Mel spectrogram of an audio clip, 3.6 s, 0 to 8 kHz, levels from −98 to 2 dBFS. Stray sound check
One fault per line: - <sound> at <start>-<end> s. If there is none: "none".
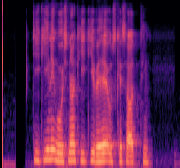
none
